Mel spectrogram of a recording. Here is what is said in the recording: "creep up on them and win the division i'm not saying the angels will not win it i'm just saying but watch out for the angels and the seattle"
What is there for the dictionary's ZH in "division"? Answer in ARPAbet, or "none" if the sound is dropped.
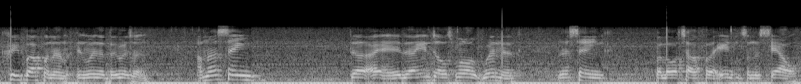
Z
